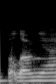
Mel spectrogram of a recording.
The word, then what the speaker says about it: Bologna: is and then Bolognia, even though it's spelled like Bologna. B O L O G N A.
